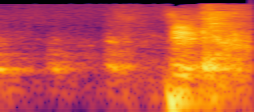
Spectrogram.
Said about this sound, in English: Bless you. Bless you.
